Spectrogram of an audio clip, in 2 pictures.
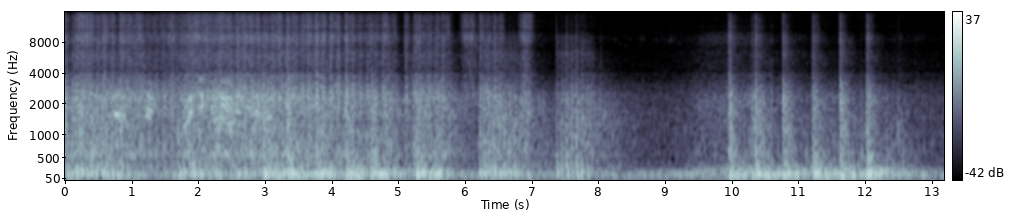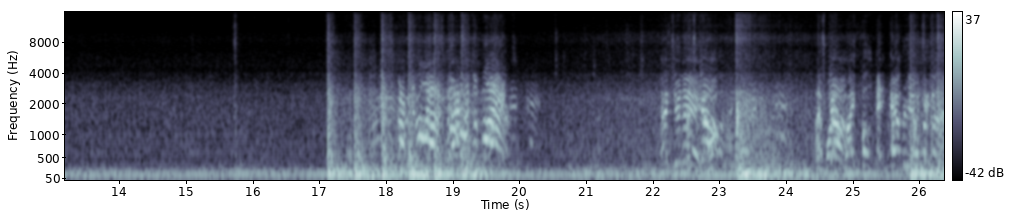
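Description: Gunfire rattles in short, rapid bursts.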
